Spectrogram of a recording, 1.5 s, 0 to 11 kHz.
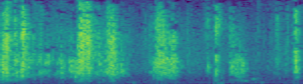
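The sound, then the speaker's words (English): Parchment paper crinkles and rustles as it is pressed into a 9x13 metal cake pan so that it covers the bottom and all the sides, a series of crisp, irregular scratchy bursts, with no talking. “in our cake pan, our 9x13 pan. I'm going to put it into where it's up the sides so the whole pan, put it this way, there's nothing exposed on the pan, okay?”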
